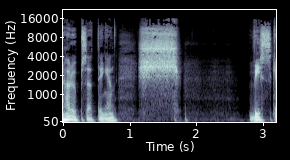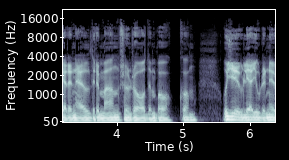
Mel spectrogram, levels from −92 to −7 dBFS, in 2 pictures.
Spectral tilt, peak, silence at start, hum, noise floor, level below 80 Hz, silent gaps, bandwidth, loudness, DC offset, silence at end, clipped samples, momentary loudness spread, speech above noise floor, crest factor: -3.5 dB/octave; 0 dBFS; 0 s; none; -63 dBFS; -30 dBFS; none; 16 kHz; -17 LUFS; under 0.1%; 0 s; under 0.1%; 11 LU; 45 dB; 18 dB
